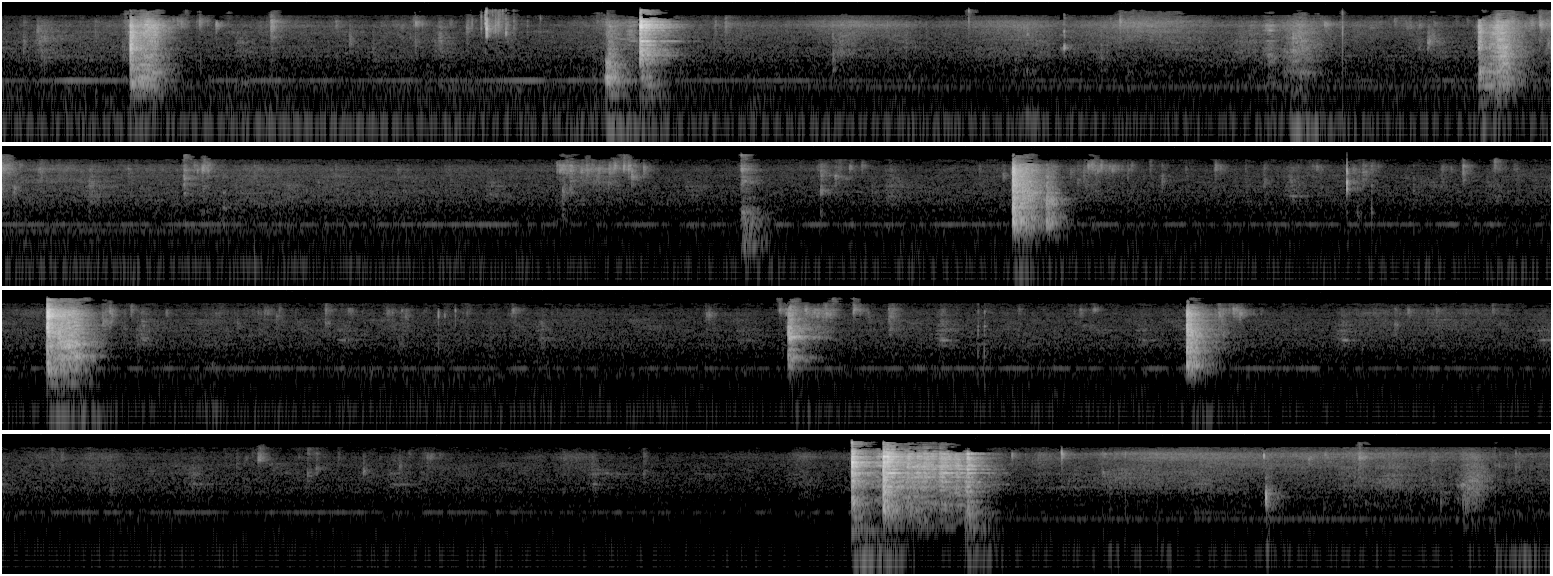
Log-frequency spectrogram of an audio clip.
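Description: A spoon clinking against a pan of risotto now and then, about a dozen short sharp clinks a few seconds apart, with a brief rattle of dishware near the end, over a faint steady hum.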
